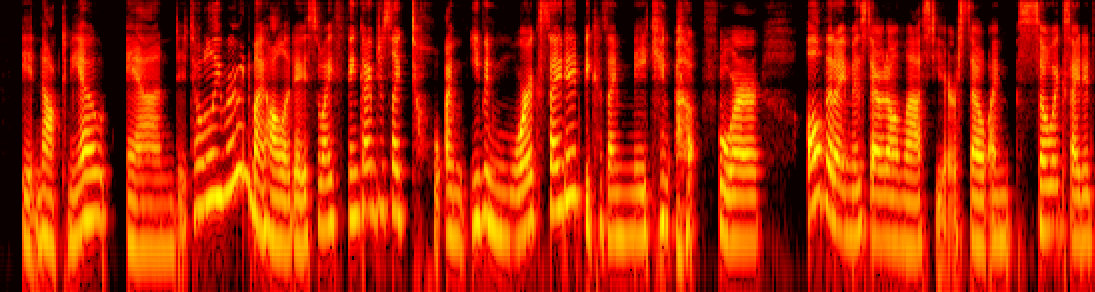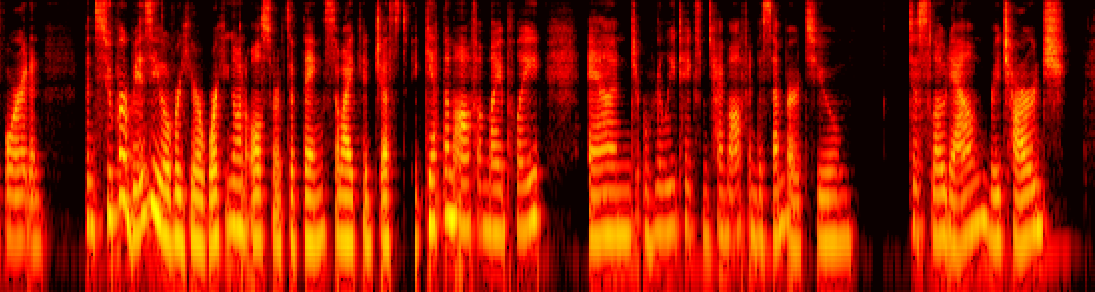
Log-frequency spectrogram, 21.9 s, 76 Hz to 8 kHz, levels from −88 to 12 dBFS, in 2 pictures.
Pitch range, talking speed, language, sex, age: 170-210 Hz, 205 wpm, English, female, 20-39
